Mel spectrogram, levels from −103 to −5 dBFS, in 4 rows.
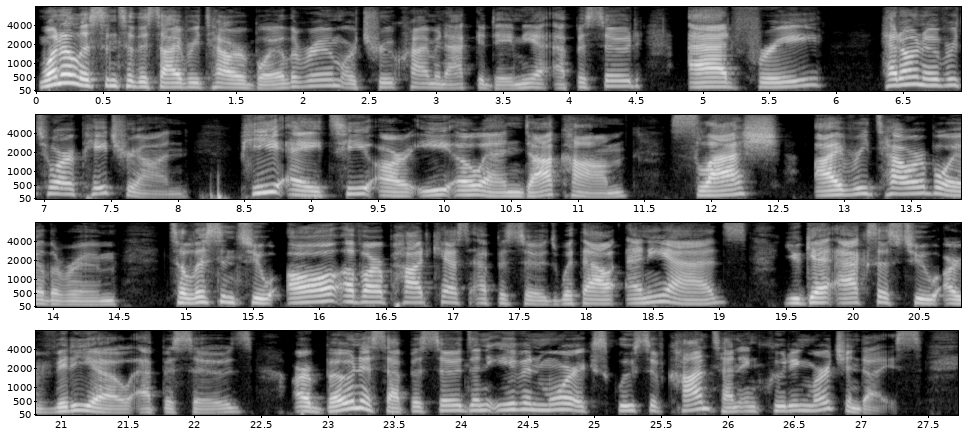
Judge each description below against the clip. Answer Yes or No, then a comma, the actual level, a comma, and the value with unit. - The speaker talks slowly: Yes, slow, 125 wpm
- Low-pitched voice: No, medium, 160 Hz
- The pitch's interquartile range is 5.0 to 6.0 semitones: Yes, wide, 5.6 semitones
